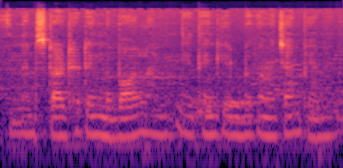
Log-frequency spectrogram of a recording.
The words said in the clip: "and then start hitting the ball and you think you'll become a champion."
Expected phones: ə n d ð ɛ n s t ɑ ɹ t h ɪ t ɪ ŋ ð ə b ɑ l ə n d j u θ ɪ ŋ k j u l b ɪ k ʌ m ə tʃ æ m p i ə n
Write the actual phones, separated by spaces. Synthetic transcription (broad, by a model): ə n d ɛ n s t ɑ ɹ t h ɪ t ɪ ŋ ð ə b ɑ l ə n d j u t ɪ ŋ k j u l b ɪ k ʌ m ə tʃ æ m p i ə n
